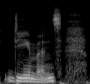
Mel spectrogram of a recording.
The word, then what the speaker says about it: daemons: And these are called D A E M O N S, pronounced demons, but they're an animal spirit.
